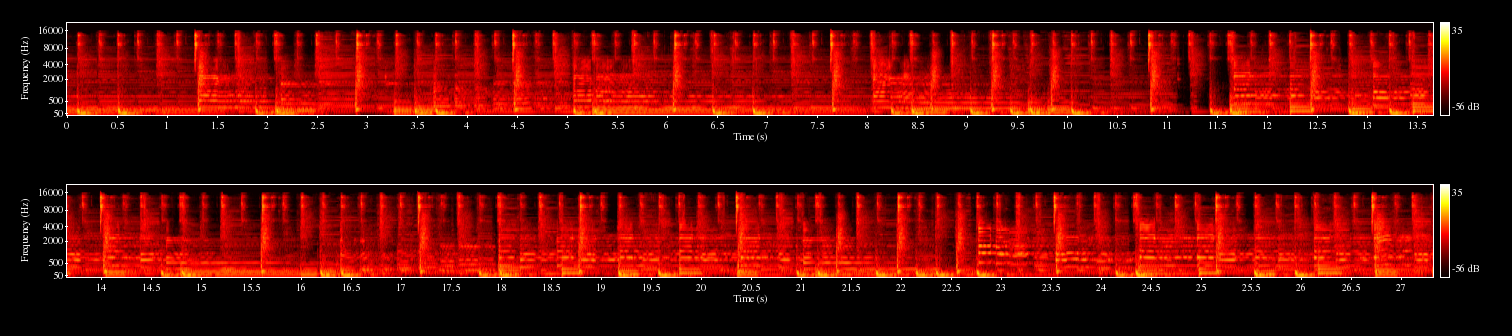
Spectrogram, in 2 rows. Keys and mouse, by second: 0.5-1.8 typing, 3.6-5.2 drag, 7.4 F3, 8.7 shift+click, 9.6 l, 10.1 click, 10.4 F2, 10.7-11.4 click, 12.7 shift+click, 13.0 shift+c, 13.3 click, 17.1 shift+click, 17.8-18.2 click, 18.4 ctrl+z, 18.9 shift+click, 19.3 x, 19.7 click, 20.8 c, 21.4 ctrl+space, 22.3 click, 23.4 shift+click, 23.9-25.1 typing, 25.9 shift+click, 26.6 b, 27.1 click.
